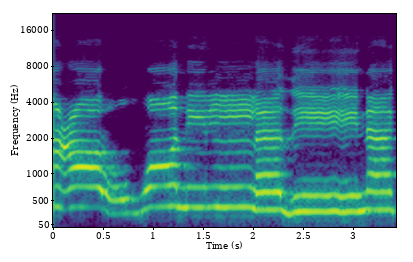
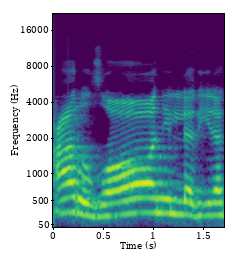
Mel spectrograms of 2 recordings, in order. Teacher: ضاد کو بھی لمبا کر کے پڑھتے ہیں اور پھر نون کو بھی پڑھ دیتے ہیں۔ پھر آپ نے اس نون قطنی کو پڑھنا ہے تو یہاں پر آپ نے ضاد کو لمبا نہیں کرنا۔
